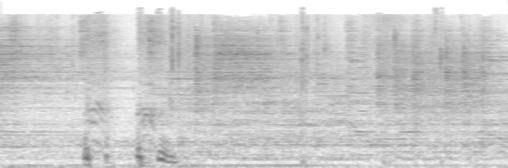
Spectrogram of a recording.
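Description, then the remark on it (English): A crow caws three times in quick succession in film audio, short harsh calls over a steady hiss of background noise with no other distinct sounds. “That bird's going to help find Eddie.”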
